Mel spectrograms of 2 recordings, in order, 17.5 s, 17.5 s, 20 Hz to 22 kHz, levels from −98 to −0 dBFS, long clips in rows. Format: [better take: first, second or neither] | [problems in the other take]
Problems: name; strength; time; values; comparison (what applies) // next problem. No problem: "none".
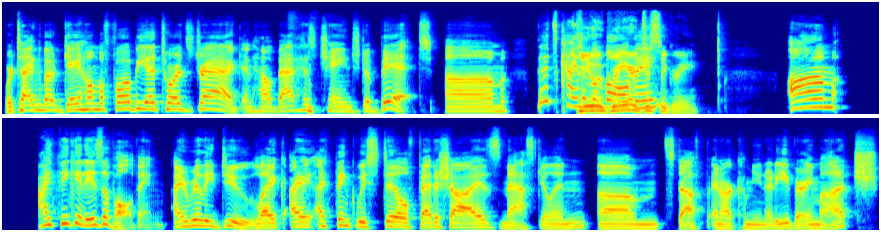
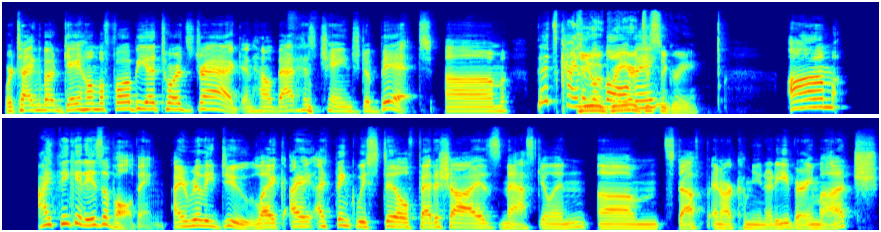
neither | none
